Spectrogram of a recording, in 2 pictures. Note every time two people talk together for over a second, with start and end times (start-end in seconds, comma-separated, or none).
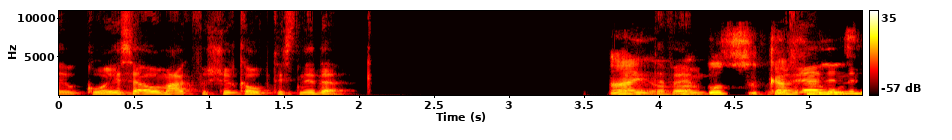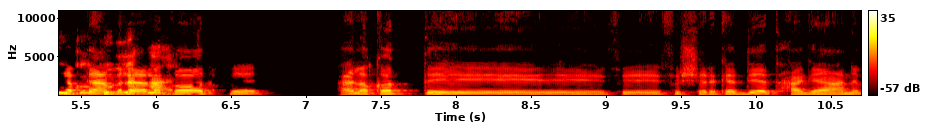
3.9-6.2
